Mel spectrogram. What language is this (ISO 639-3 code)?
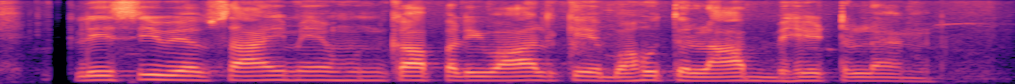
mai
